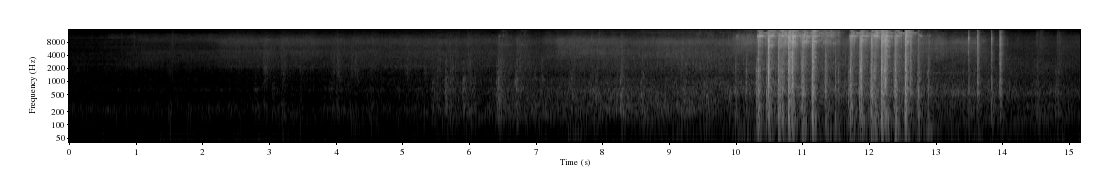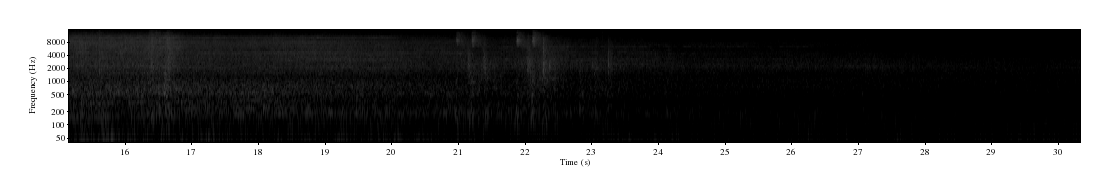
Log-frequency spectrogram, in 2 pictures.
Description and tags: tram crossing railroad rails 2
Tram crossing railroad rails with loud rumble.
Recorded: 2012-10-13.
crossroad, noise, railroad, rails, rumble, streetcar, tram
